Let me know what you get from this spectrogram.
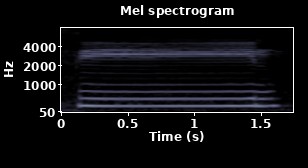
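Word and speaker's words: سين: is similar to Sheen sin is a light sound and long letter it is pronounced in the tip of the tongue comes between the front of and bottom teeth so read after me scene scene read once again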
